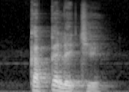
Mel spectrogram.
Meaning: diminutive of kapel
- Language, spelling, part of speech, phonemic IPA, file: Dutch, kapelletje, noun, /kaˈpɛləcə/, Nl-kapelletje.ogg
